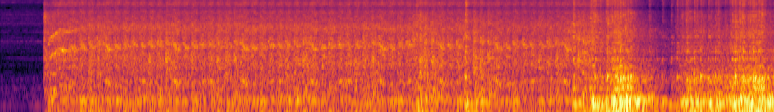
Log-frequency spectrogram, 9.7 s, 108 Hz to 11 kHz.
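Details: First start of new 2000+HP LS engine (Dart LS Next block, 4in stroke crank, 4.140 bore, Brodix BR3 heads, .750 lift solid roller cam): brief crank, catches, lumpy loud cam idle with a couple of blips, strong even running; sounds good.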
